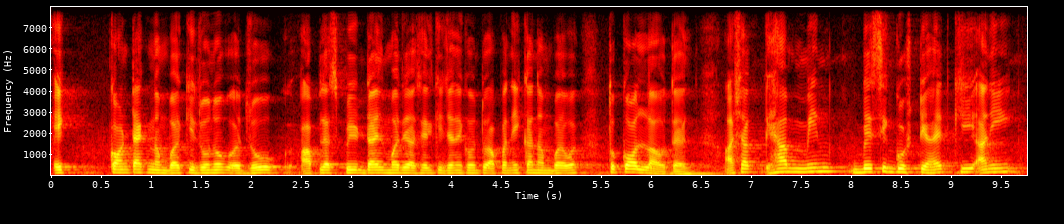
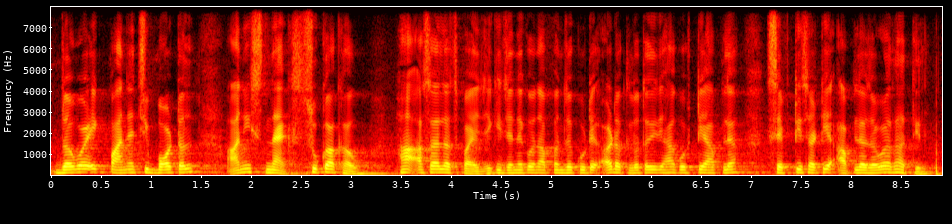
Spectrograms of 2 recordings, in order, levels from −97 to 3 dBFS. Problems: none marked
